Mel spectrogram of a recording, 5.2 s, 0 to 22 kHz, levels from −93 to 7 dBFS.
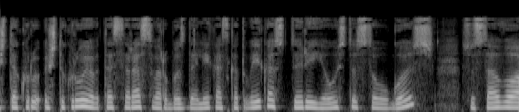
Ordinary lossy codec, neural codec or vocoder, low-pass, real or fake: MP3, 48 kbps; none; 14.4 kHz; real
